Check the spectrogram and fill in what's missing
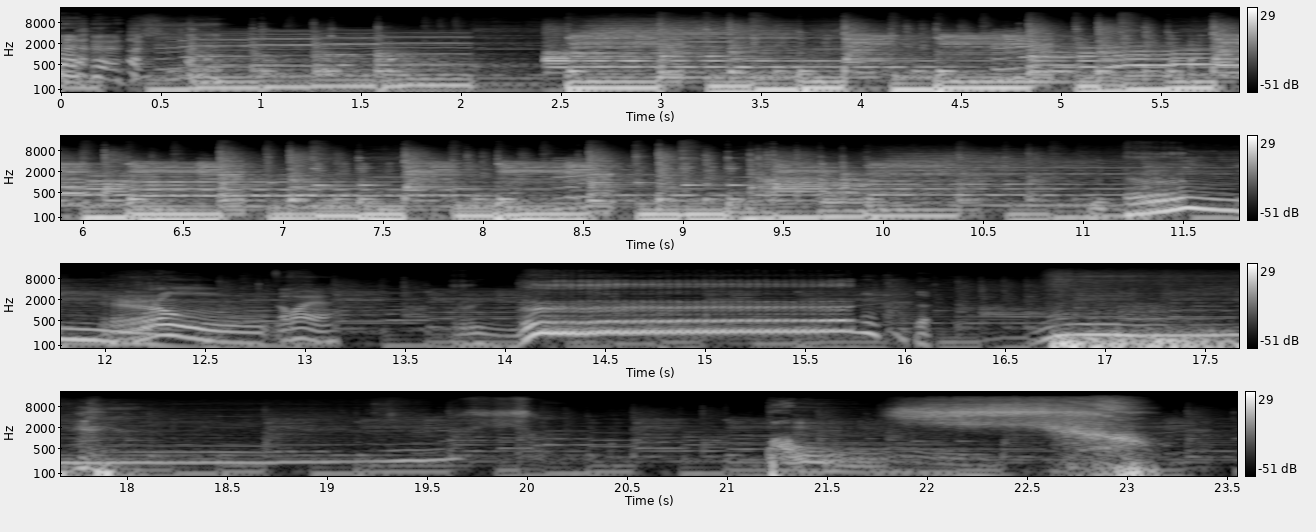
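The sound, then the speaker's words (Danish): The sound of Tom Cruise's motorcycle in a film: the engine roars and revs, rising and falling in pitch through several loud throttle bursts, with a steadier droning stretch and a hissing whine near the end. “Det er bare det første, det var lyden af Tom Cruise motorcykel.”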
